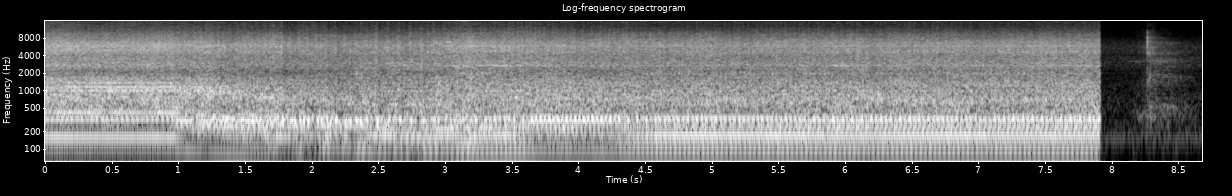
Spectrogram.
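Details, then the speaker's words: MTD riding mower with a Briggs & Stratton 20.5 HP second-generation twin, which had been loping and died during mowing: starts, settles into a steady idle, revs up and down smoothly on the throttle with no hunting or surging. "did Idol find up sped it up and down with the throttle no issues"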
